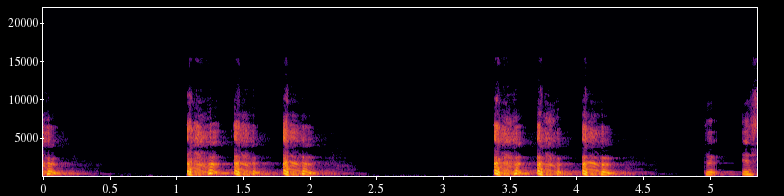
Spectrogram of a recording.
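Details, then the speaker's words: Adult imitating a triple-paroxysm cough, three coughs at a time: bursts of three sharp coughs, each group followed by a pause; homoeopathic cough-type demonstration (Cuprum metallicum). "तीसरे तरह की खांसी जैसे ट्रिपल पैरोक्सिस्म of cough जिसे हम कहेंगे, यानी कि एक बार में तीन बार खांसी आना, जैसे"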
